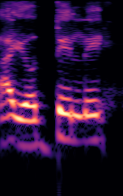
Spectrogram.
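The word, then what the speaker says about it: Ayodele: And Latif Ayodel or as we would pronounce it, Ayodle, what that surname actually means is joy comes home, right?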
